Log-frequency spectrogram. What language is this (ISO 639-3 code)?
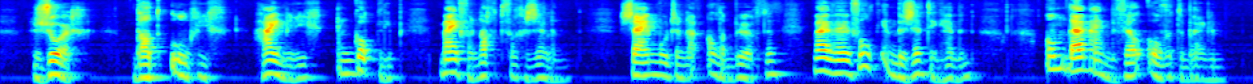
nld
